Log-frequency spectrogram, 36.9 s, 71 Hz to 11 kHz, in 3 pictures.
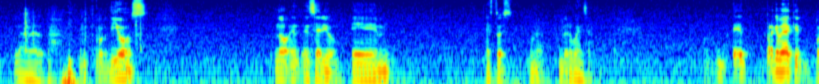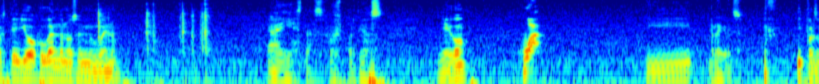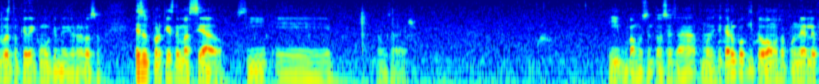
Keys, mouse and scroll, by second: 2.0 Escape, 2.9 p, 14.5 space, 15.2 space, 25.3 Escape, 29.1 middle click, 29.5 middle click, 30.0-30.6 scroll down 1, 30.6 scroll down 1, 30.7 shift+middle click, 31.3-32.2 shift+scroll up 1, 32.2-33.3 scroll down 1, 33.3 right click, 33.9 right click, 35.7 click.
